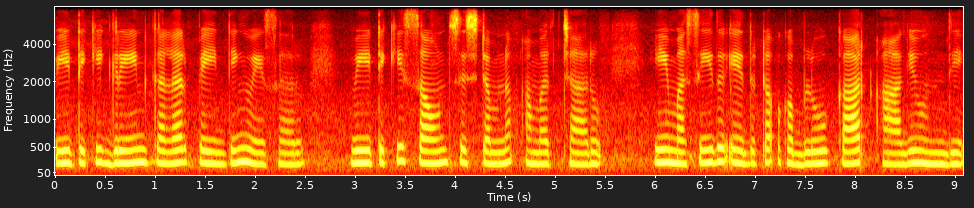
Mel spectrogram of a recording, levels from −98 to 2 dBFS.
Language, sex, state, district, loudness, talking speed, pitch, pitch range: Telugu, female, Andhra Pradesh, Srikakulam, -15 LUFS, 110 wpm, 220 Hz, 205-230 Hz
